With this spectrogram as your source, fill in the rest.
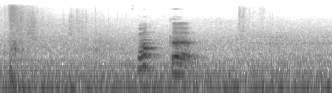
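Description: A young man briefly exclaims close to a microphone.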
